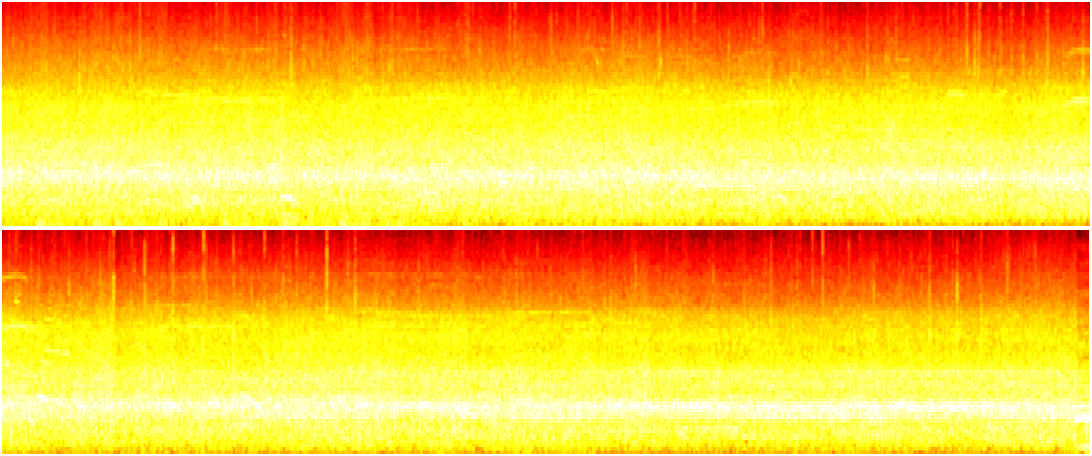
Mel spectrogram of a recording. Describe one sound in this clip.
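A large stadium crowd roars and chants steadily all around, echoing under the roof.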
